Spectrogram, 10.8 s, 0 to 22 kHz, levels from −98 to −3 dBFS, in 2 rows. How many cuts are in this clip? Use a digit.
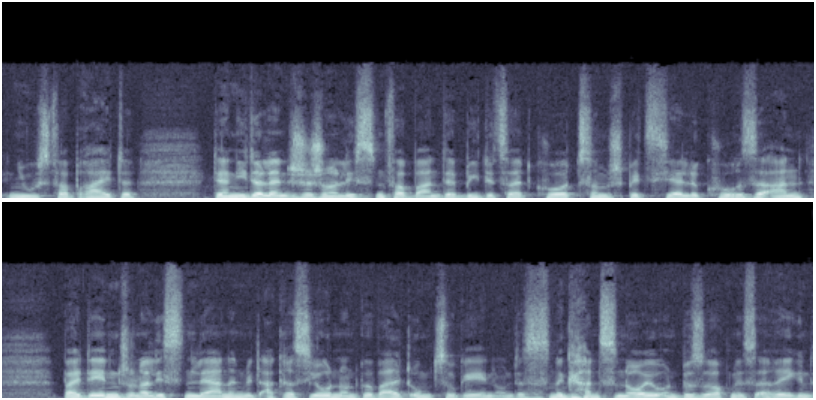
0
